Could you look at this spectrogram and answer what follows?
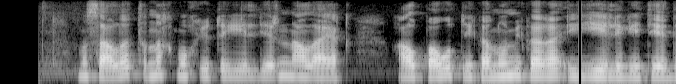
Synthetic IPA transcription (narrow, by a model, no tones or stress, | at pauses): məsɑlˠət̪ʰənəqmʊχijt̪əje̞ld̪e̞ɾɪnɑlˠɑjəq | ɑ̰lˠpɑwət̪e̞ko̞no̞mijkɑʁɑʔɪje̞lɪkʲʰe̞t̪e̞d̪ɪ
